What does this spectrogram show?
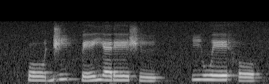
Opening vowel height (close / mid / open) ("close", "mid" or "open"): mid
